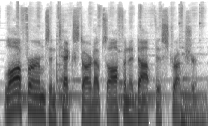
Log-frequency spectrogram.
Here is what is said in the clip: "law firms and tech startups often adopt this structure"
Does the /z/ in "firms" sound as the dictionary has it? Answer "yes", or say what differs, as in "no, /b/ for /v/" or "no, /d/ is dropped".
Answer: yes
